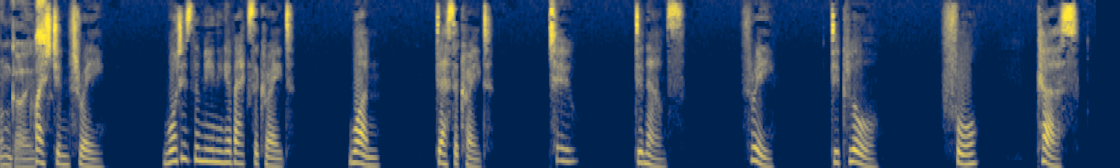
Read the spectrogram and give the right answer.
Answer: The correct answer is 4.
